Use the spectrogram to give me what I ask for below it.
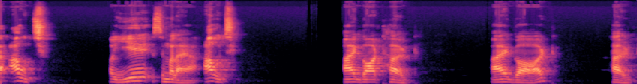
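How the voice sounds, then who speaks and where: A man teaching an English grammar class, explaining step by step and slowing right down to dictate example sentences word by word. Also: on the high side, a little mellow. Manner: explains step by step, checking with "correct?" and "okay?".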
